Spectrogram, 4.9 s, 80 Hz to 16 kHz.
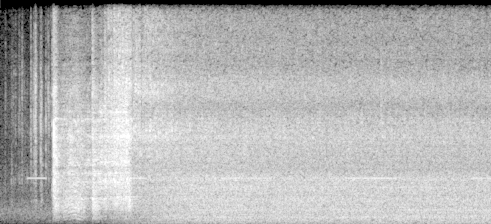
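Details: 2000 Nissan Xterra, 170 hp, about 179,224 miles, no check engine light: quick crank, then engine catches and settles into a steady, even idle with no knocks or misses; healthy start.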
